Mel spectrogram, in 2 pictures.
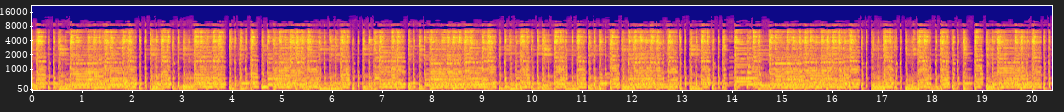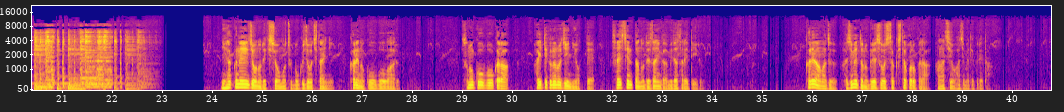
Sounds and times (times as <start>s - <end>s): Electric guitar: 0.0s - 23.0s
Acoustic guitar: 0.0s - 23.1s.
